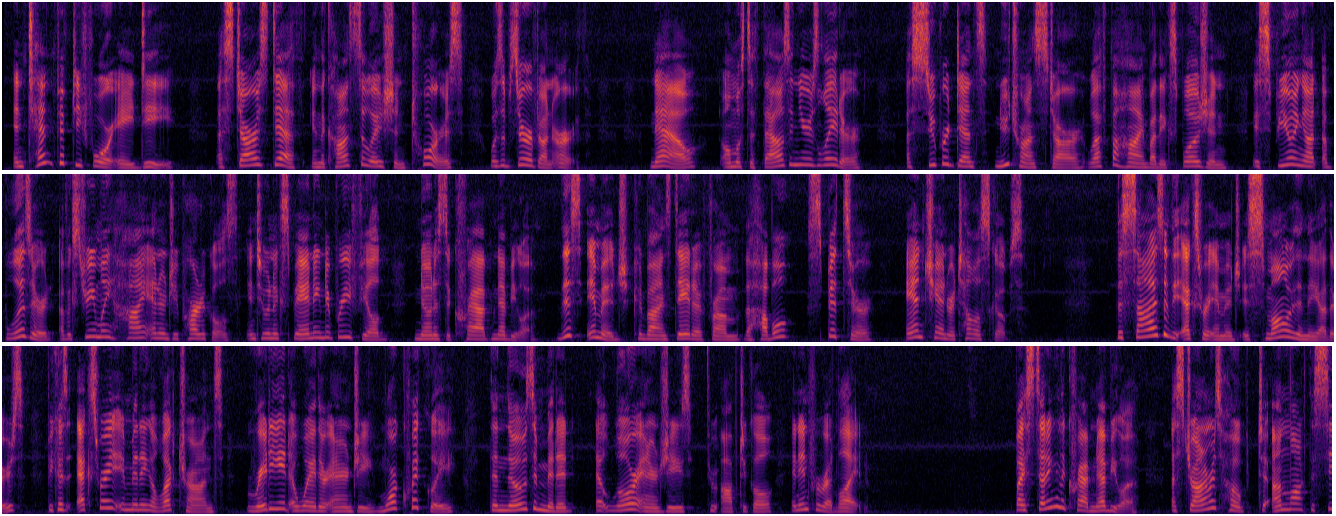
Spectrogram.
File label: narration; crab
